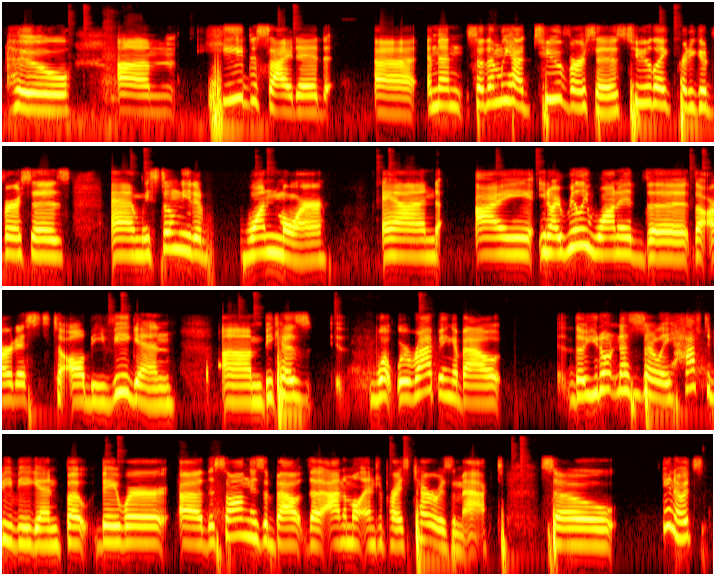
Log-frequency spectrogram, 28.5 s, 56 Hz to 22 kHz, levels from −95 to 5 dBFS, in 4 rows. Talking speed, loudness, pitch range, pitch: 145 wpm, -15 LUFS, 200-255 Hz, 215 Hz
